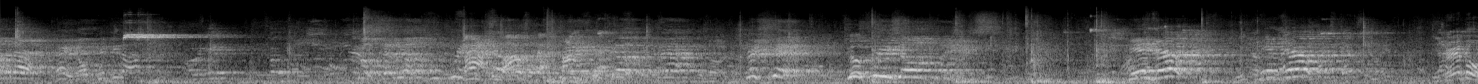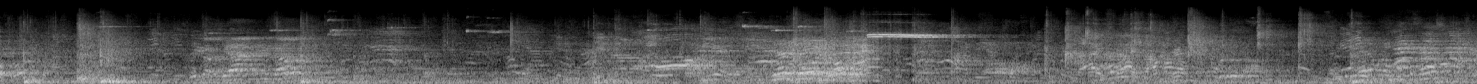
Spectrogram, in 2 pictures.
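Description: A basketball bouncing on a gym floor during a youth game, with voices of players and spectators calling out in an echoing gymnasium.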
